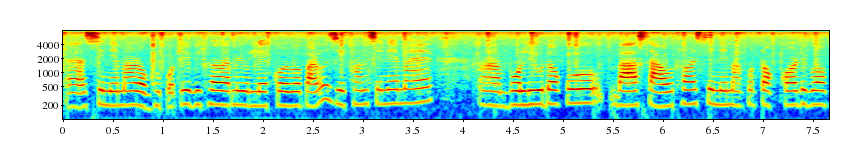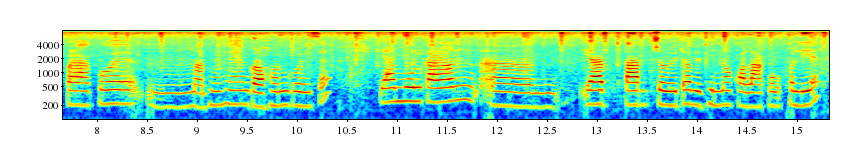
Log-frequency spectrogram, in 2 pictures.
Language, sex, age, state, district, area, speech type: Assamese, female, 18-30, Assam, Lakhimpur, rural, spontaneous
